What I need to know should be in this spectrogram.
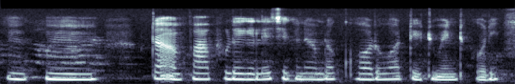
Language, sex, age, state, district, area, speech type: Bengali, female, 18-30, West Bengal, Birbhum, urban, spontaneous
